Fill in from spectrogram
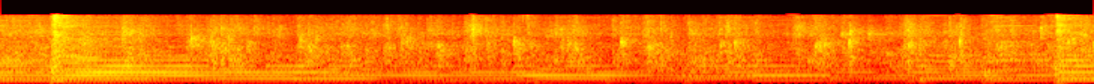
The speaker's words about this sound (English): And all God's people said, will we give those guys a round of applause?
